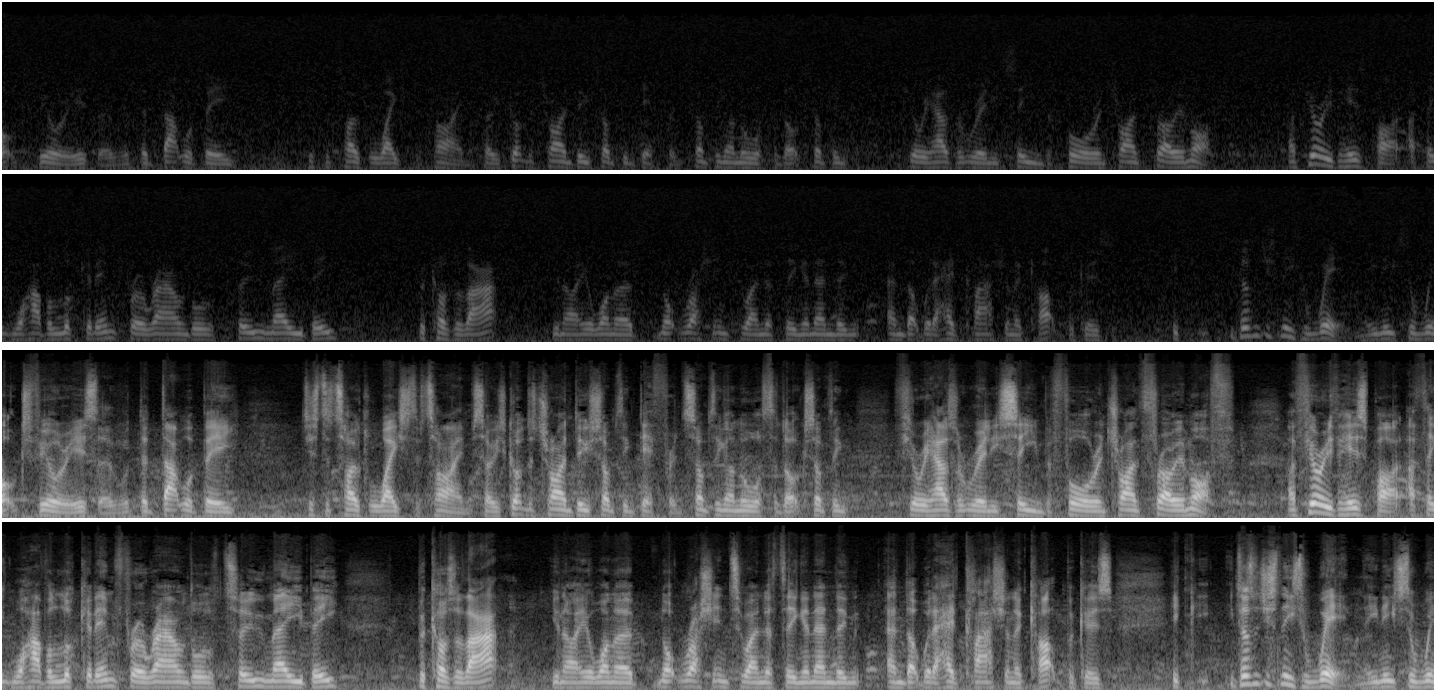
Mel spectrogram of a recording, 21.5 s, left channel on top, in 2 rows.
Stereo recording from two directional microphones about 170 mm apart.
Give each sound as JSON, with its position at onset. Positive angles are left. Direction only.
{"t": 0.0, "sound": "speech", "side_deg": -20}
{"t": 20.0, "sound": "speech", "side_deg": -15}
